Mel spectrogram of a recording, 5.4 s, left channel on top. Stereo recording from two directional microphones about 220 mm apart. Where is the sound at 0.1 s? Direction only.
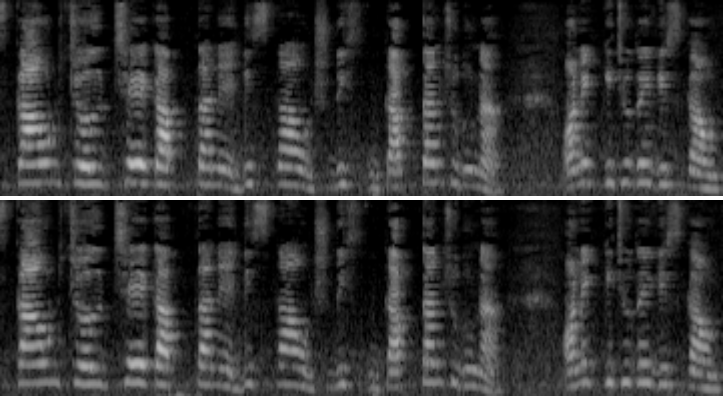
15° left (ahead or behind).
